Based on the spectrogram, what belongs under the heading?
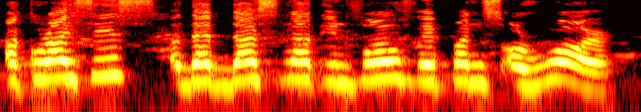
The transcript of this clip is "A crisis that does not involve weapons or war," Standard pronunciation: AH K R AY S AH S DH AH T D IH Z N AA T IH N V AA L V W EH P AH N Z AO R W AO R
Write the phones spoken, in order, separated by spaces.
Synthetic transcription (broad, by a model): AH K R AY S AH S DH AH T D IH S N AA T IH N V AA L V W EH P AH N S AO R W AO R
